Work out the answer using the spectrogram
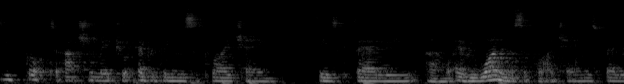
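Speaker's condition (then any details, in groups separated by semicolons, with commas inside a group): No condition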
